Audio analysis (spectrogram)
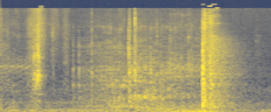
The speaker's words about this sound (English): Take the file and shut the drawer.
